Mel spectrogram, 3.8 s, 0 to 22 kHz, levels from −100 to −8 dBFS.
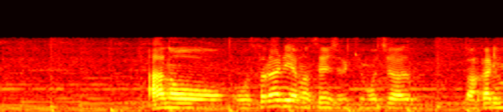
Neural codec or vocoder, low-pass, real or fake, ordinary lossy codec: autoencoder, 48 kHz, 128 numbers a frame, DAC-VAE, trained on Japanese speech; 5.4 kHz; fake; none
